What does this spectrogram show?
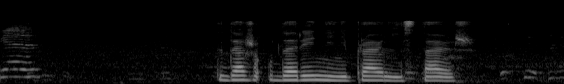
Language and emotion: Russian, neutral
